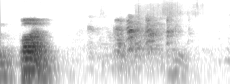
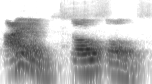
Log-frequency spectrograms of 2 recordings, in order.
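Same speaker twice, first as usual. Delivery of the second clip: slow, loud, emphatic announcement; call-and-response setup; 7 dB louder, much slower than usual. Acted. Comic cues audience to shout back, slow loud declaration. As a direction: declare it slowly to cue the crowd.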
